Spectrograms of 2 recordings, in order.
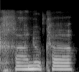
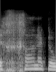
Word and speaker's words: Hanukkah: words like challah and it's supposed to be like hanukkah but a lot of people will say hanukkah with a thick that's not what this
